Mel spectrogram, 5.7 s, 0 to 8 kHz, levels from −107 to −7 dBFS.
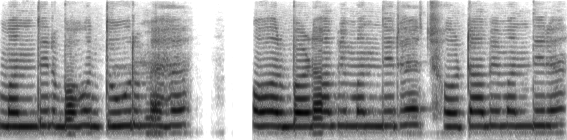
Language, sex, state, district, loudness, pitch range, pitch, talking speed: Hindi, female, Bihar, Gopalganj, -19 LUFS, 300-315 Hz, 310 Hz, 150 wpm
